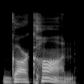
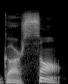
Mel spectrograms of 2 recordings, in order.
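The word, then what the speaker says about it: garçon: It's a signal to pronounce it as a soft s sound. So without it, the word garson would be pronounced garcon with a hard K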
